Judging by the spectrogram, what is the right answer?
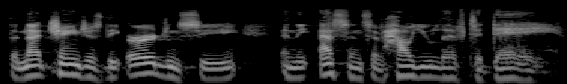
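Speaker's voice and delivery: low, soft, slowing to a near-hush; hushed solemnity. Real, not acted. Preacher lowers voice for weight.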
